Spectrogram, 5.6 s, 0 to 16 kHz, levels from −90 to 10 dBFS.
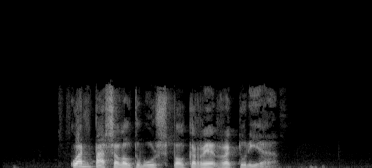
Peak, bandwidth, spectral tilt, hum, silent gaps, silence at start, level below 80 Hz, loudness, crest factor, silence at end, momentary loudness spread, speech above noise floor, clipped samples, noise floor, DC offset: -2 dBFS; 8.2 kHz; -6 dB/octave; none; none; 1.05 s; -56 dBFS; -19 LUFS; 20 dB; 1.5 s; 9 LU; 56 dB; under 0.1%; -75 dBFS; under 0.1%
